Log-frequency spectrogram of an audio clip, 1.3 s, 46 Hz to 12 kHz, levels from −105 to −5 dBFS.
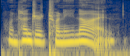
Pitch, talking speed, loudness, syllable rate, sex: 195 Hz, 185 wpm, -17 LUFS, 6.0 syllables/s, female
